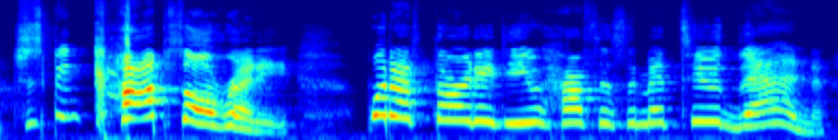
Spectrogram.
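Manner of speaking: loud, high angry shouting; furious rant. Acted. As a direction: let the exasperation explode. Full angry outburst at the situation.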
